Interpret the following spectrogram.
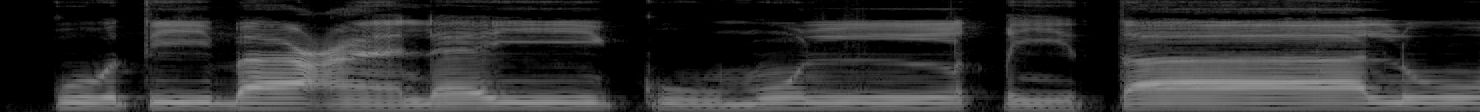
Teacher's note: Nah, jadi secara singkatnya rumus mad tabi'i yang di kotak nomor 3 itu huruf alif pasangannya adalah tanda baca fathah sehingga huruf sebelumnya itu dibaca panjang begitu. Ta dibaca panjang, mad tabi'i panjangnya 2 harokat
